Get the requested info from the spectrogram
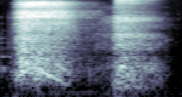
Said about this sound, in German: Und stopp nicht hyperventilieren und jetzt aktiv einatmen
